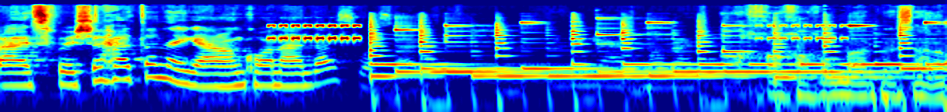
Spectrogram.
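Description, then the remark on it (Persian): A mobile phone ringtone from an incoming call plays a bright, repeating melodic pattern, starting right after a man speaking and continuing steadily to the end. “من واقعا از بیننده های محترم عذر میخوام یکی بهم زنگ زد صدای گوشی من اومد توی پادکست”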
